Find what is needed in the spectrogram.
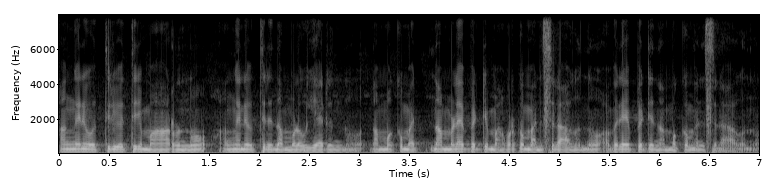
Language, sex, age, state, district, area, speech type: Malayalam, female, 45-60, Kerala, Kollam, rural, spontaneous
